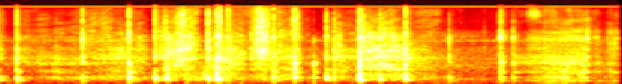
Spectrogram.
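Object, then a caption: Plastic jar lid. Long nails tap the top and rim of the plastic lid on a hollow, clear plastic jar while one hand holds the jar. Quick, irregular clicky taps land over a low hollow tone, with soft scratchy rustle between them. Each tap dies away within a fraction of a second.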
